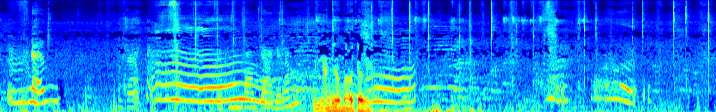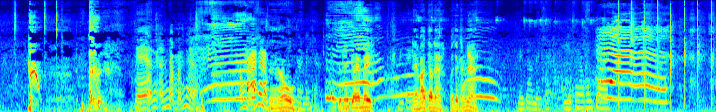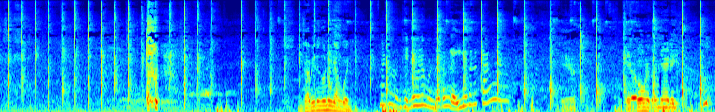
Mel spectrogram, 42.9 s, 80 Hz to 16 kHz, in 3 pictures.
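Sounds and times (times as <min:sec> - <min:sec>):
infant wailing: 0:02.9 - 0:05.8, 0:20.8 - 0:24.3
cough-like vocal bursts: 0:14.8 - 0:15.3, 0:16.1 - 0:16.6, 0:31.6 - 0:32.0.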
